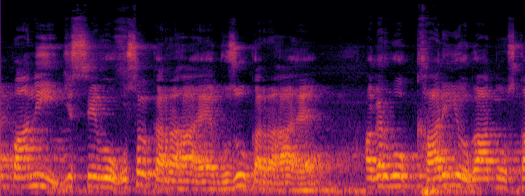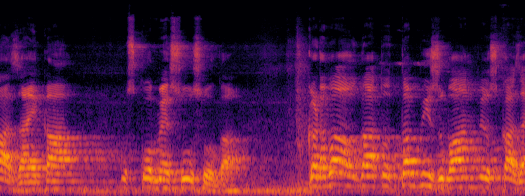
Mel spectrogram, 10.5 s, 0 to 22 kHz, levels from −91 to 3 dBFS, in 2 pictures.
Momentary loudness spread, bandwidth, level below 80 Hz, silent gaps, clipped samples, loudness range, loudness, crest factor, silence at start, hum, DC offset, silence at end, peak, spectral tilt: 9 LU; 15.5 kHz; -46 dBFS; none; under 0.1%; 3 LU; -22 LUFS; 14 dB; 0 s; none; under 0.1%; 0 s; -8 dBFS; -5.5 dB/octave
